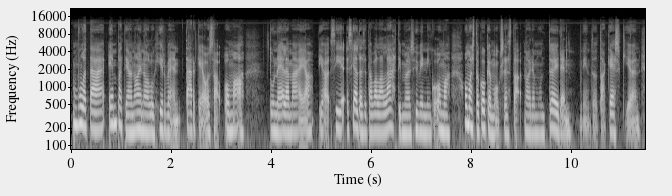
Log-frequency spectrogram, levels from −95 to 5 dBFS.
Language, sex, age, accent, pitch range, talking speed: Finnish, female, 20-39, native, 170-195 Hz, 155 wpm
